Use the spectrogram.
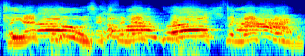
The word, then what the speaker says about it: Quiroz: Can you pronounce? I love it. I love it because no, give me no. It's Quiroz, Vanessa.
